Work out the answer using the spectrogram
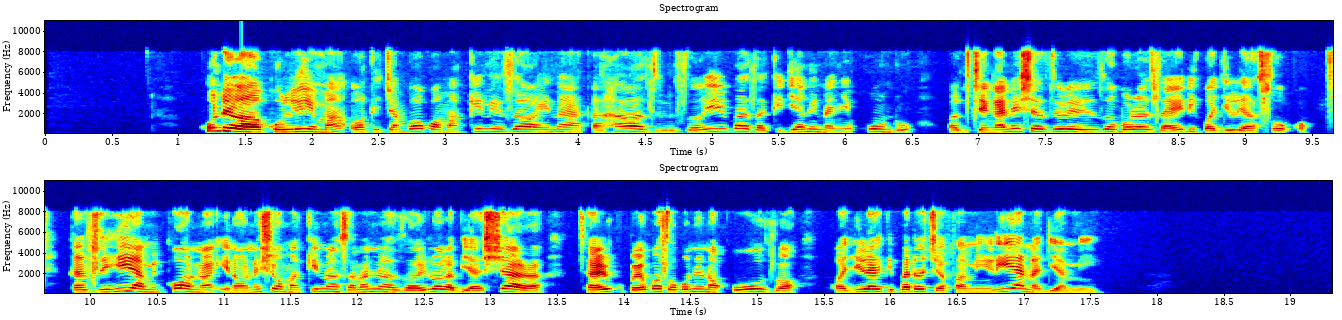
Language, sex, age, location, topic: Swahili, female, 25-35, Dar es Salaam, agriculture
